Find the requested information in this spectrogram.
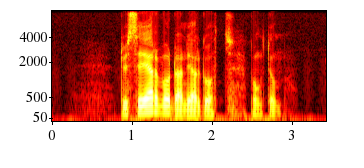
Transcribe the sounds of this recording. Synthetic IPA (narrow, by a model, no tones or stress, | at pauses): d̪̥ɵseːɾvʊɖand̪ɛhaɾɡɔt̪ːpʰɵŋk̚t̪ɵm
